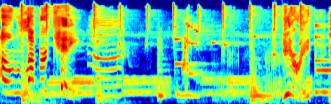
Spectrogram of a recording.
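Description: A cartoon leopard kitty gives several meows and cat cries in a George of the Jungle episode, mixed with bright animated chimes and character voices talking.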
